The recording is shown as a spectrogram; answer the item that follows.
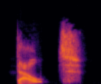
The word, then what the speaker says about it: doubt: but these letters are actually silent. So the T in mortgage is silent, and the B in debt or doubt is also silent.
